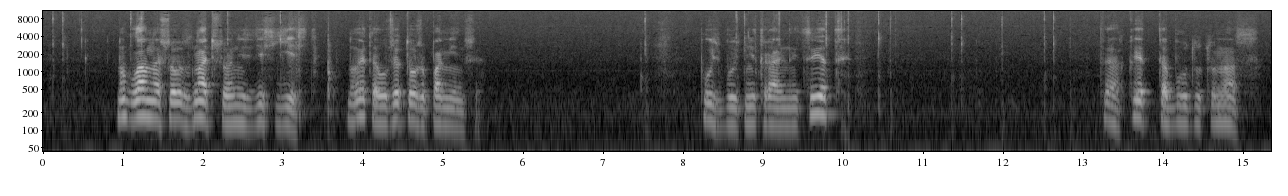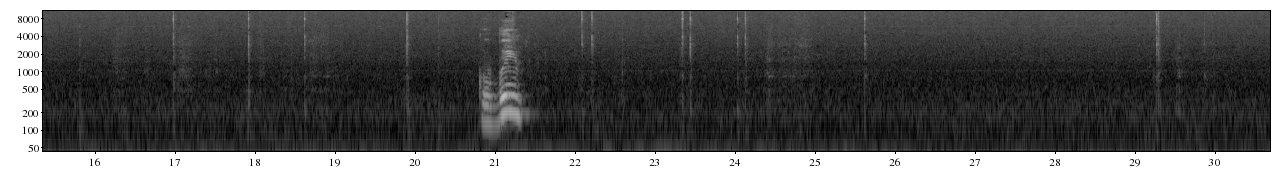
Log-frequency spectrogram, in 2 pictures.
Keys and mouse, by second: 1.2 click, 2.4 middle click, 4.7-8.0 drag, 8.7 click, 9.4 middle click, 10.2 shift+middle click, 11.4 click, 12.8 shift+click, 17.1-18.2 shift+drag, 18.9-20.3 shift+drag, 22.3-23.7 drag, 24.1 click, 26.1-29.4 drag.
